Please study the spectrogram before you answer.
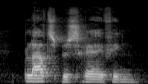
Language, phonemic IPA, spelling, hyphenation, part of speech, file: Dutch, /ˈplaːts.bəˌsxrɛi̯.vɪŋ/, plaatsbeschrijving, plaats‧be‧schrij‧ving, noun, Nl-plaatsbeschrijving.ogg
- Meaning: inventory of fixtures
